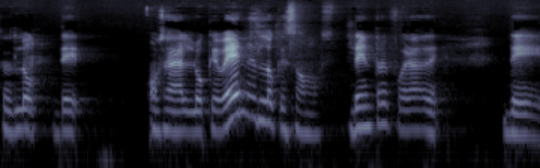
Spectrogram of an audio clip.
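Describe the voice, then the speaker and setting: Her voice is fairly low for a woman, with a bright, sharp tone. The recording is very clean, the background silent. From Mexico, Michoacán. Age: 40s. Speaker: footballer's wife. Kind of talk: casual family chat.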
